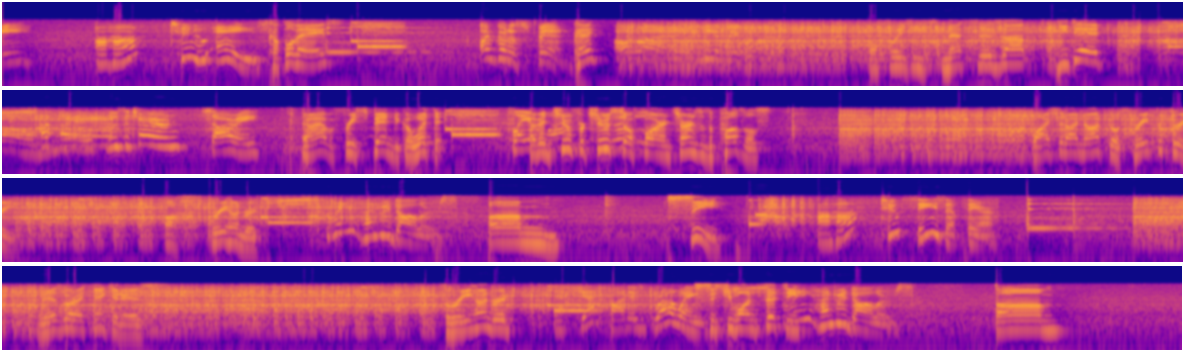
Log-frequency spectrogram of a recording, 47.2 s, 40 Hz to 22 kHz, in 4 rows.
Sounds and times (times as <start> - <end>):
Speech: 4.8 - 7.6, 8.7 - 11.0, 11.7 - 16.3, 16.9 - 19.6, 25.3 - 26.2, 35.8 - 37.0.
